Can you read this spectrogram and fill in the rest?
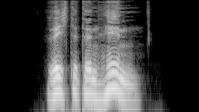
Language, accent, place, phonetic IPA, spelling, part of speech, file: German, Germany, Berlin, [ˌʁɪçtətn̩ ˈhɪn], richteten hin, verb, De-richteten hin.ogg
- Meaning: inflection of hinrichten: 1. first/third-person plural preterite 2. first/third-person plural subjunctive II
